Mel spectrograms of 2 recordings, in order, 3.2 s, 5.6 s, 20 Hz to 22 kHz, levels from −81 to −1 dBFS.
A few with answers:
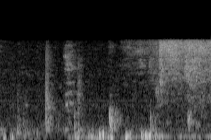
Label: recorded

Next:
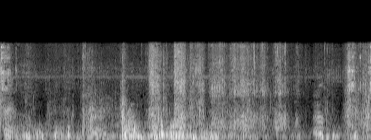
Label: recorded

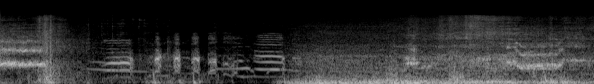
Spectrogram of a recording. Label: remade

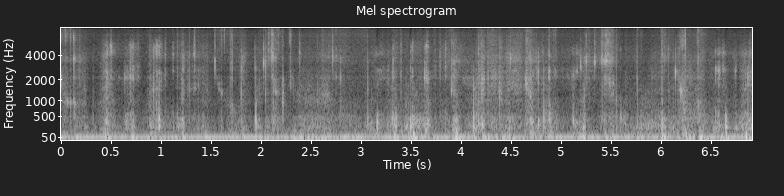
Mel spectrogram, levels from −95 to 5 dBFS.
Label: remade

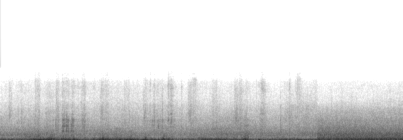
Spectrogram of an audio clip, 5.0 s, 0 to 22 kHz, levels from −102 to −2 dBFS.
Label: recorded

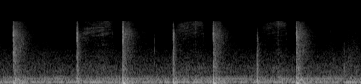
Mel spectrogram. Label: recorded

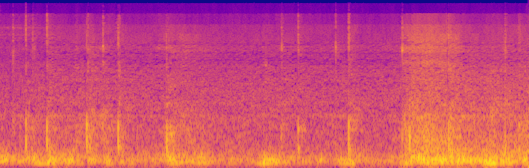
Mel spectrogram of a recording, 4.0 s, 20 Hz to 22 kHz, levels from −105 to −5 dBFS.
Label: remade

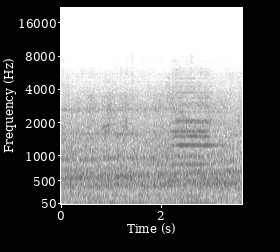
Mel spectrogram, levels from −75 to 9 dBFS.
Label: remade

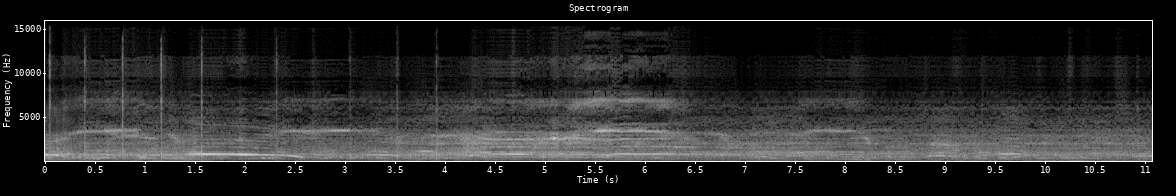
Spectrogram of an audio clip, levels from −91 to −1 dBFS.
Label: remade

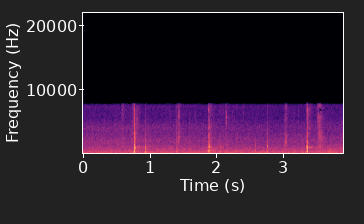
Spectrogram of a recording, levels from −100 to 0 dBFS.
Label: recorded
